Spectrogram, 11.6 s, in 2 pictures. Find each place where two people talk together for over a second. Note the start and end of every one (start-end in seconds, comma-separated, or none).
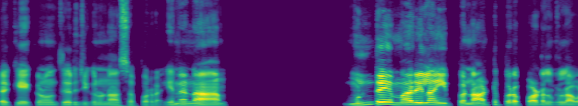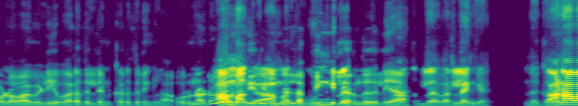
8.1-9.8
